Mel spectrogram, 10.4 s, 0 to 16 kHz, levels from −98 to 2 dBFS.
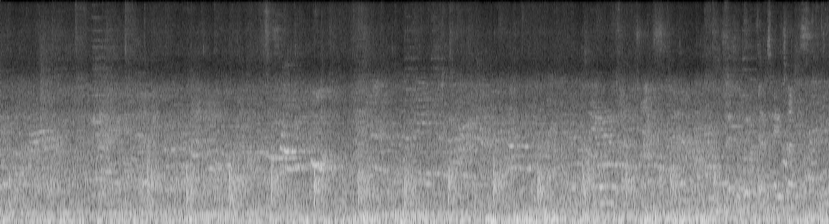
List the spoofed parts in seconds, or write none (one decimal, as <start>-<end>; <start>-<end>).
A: none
